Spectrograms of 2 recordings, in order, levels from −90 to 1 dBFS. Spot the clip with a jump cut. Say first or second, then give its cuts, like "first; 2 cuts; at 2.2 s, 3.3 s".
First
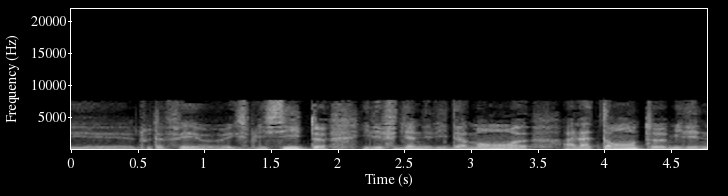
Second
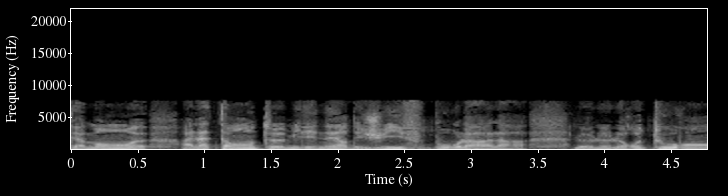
first; 1 cut; at 2.4 s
